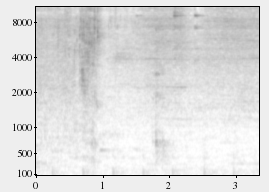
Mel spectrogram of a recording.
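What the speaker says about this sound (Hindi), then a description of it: "1 गिलास पानी और डालेंगे।" A glass of water is poured into cooking masoor lentils in a kitchen pot, a faint, steady splashing stream with soft regular knocks, heard alone.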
